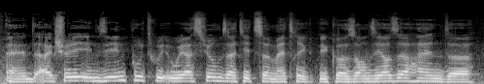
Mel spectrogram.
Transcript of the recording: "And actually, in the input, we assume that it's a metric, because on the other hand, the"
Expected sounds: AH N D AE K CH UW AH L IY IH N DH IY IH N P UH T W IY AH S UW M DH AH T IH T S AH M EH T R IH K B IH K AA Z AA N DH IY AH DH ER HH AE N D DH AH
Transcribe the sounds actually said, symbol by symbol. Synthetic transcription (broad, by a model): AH N D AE K CH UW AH L IY IH N DH IY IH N P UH T W IY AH S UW M DH AH T IH T S AH M EH T R IH K B IH K AA Z AA N DH IY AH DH ER HH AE N D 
